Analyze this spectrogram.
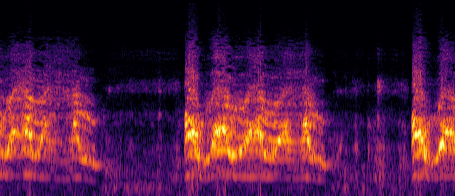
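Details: Small dog with an unusual bark: drawn-out, wavering, howl-like yelps with a nasal, harmonic tone, three long calls separated by short pauses.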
